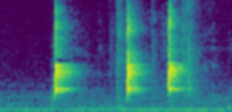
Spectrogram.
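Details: Tame hand-raised Java sparrow in its cage indoors, calling to its owner as the owner gets up to leave; three short bright chirps, each a sharp high note with a brief fading tail, spaced under a second apart, faint room hum beneath.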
